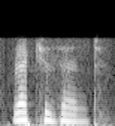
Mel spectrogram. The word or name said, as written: recusant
